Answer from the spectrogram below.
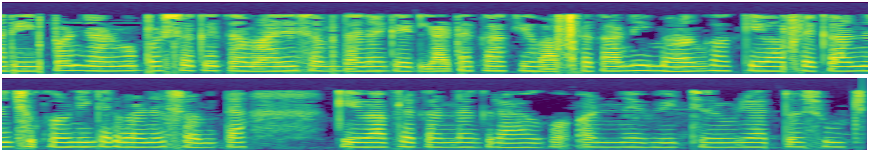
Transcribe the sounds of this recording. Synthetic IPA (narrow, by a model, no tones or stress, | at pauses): aɾeːpəɳd͡ʒaɽ̃ʋũpəɾʃeket̪əmaɾesəmt̪anakeʈlaʈəkakeʋa̰pɾəkaɾnimãŋɡkeʋapɾəkaɾnit͡ʃʰukəʋnikəɾʋaneʃəmt̪a | keʋapɾəkaɾnaɡɾaɡo̰ʔə̰nːeʋid͡ʒd͡ʒəɾuɾijat̪ːoʃũt͡ʃʰ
